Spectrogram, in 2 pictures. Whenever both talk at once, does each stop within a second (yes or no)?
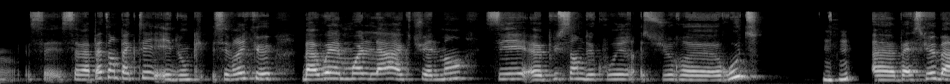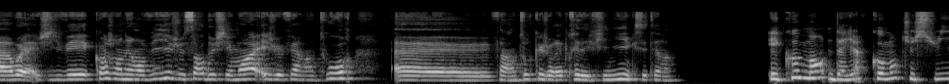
yes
